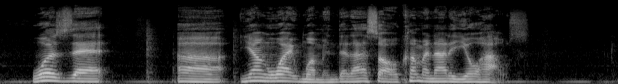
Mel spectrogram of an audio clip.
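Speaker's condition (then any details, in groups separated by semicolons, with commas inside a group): No condition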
